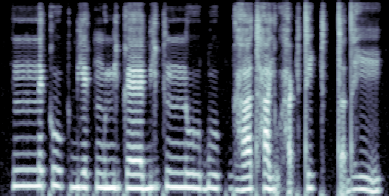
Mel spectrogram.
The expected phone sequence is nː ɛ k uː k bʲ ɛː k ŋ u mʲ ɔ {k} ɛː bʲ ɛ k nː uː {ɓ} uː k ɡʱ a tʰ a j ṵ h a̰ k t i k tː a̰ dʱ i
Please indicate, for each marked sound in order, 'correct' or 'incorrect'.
correct, correct

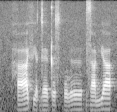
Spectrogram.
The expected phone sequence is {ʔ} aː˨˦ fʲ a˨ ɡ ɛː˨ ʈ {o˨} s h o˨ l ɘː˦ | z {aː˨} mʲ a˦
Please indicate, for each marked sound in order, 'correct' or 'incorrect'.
incorrect, correct, incorrect

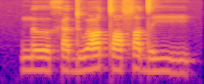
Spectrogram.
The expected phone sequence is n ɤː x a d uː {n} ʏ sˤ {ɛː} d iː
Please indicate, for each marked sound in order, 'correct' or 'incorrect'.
incorrect, incorrect

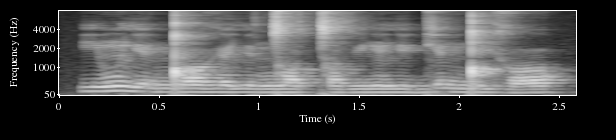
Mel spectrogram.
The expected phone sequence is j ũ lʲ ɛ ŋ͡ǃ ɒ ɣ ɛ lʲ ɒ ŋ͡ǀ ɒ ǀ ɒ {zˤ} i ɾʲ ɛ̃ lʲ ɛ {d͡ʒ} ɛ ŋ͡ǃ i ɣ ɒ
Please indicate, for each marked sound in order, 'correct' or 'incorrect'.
incorrect, incorrect

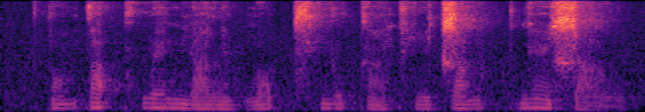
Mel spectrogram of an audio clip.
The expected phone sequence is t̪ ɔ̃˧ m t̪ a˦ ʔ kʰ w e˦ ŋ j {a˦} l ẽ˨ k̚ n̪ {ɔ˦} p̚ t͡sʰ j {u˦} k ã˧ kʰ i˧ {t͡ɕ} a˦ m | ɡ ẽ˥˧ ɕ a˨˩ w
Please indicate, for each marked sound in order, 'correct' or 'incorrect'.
incorrect, correct, correct, correct

